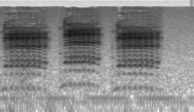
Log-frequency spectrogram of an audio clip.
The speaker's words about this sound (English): Hi, Mr. Sheep.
